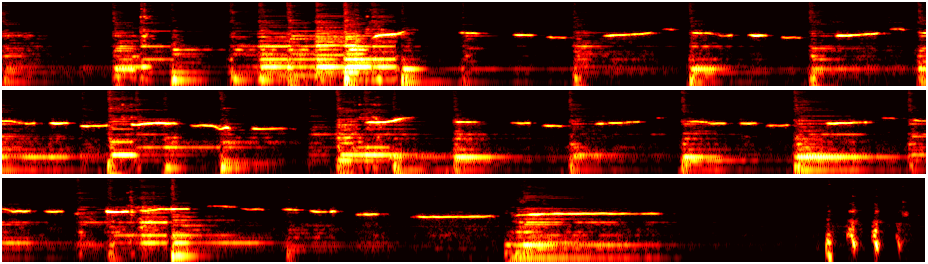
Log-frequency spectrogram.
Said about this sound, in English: Including the whistling in key.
